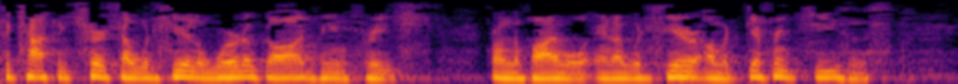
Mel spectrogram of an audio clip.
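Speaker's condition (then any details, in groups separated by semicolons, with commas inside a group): Cleft palate; congenital cleft palate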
